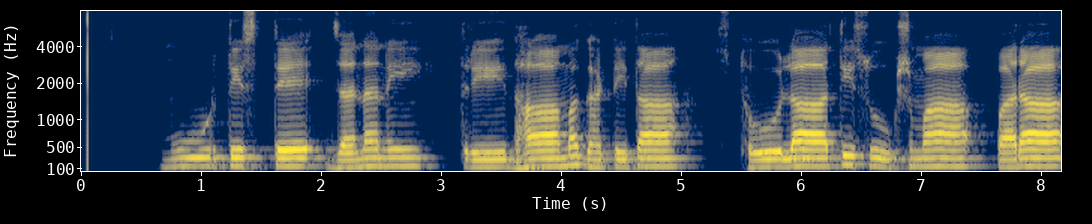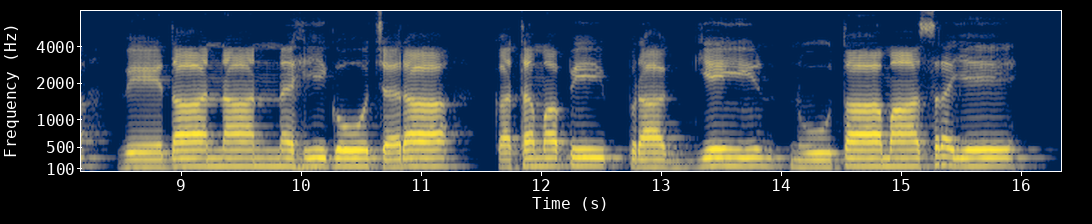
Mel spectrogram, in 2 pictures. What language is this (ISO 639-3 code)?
san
